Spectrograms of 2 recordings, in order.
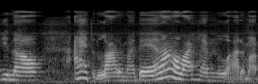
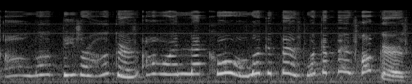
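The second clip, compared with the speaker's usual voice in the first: much higher giddy gawking; naive amazed girl; 12 semitones higher than usual. Retold or imitated. Sheltered girl passing hookers, gawking in a high voice. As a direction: sound thrilled like a sheltered tourist. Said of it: "I'm like".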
